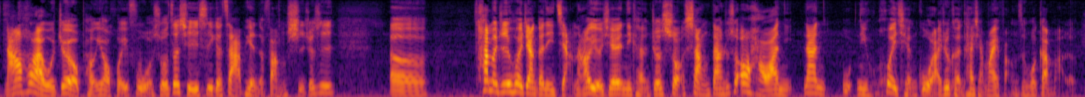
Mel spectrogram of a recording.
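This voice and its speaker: A woman's voice: fairly low pitch, quick pace. A woman speaking Mandarin with a Taiwanese accent, a real estate agent telling a story in casual podcast chat and acting out the dialogue. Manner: animated storytelling, acts out quoted dialogue.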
